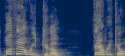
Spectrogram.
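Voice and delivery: high, excited there we go; triumphant. Real, not acted. Host catching the admission, high excited. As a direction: pounce with delight. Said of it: "host reacting".

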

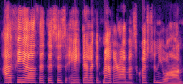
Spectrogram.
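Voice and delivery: high, measured royal address; mock formal queen. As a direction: lightly play a queen raising a delicate matter. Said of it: "she's like".

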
